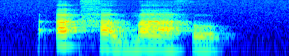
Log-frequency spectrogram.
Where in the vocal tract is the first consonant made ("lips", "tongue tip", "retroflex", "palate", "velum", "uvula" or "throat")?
throat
